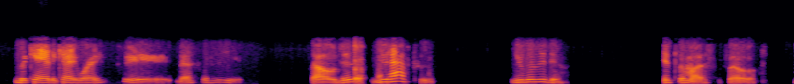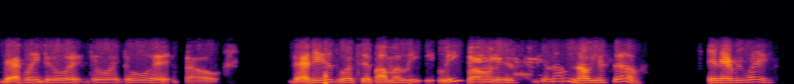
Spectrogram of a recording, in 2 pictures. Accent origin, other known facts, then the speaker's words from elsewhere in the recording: Tulsa, Oklahoma, United States; my hometown where I'm at now, and where I reside, the town Tulsa, Oklahoma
